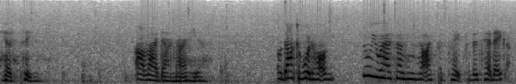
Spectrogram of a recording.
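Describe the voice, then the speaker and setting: Casting: plain-spoken, shrewd suspense heroine; husky, wry voice, old radio thriller, dull vintage recording. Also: female voice, medium pitch, lively intonation, normal speed. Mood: shaky, weary. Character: tough, wry, shrewd young heroine under threat.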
